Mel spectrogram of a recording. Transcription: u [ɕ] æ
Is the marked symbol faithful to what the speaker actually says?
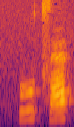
no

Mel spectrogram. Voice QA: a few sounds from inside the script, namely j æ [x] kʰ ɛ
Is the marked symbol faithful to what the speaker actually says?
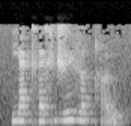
no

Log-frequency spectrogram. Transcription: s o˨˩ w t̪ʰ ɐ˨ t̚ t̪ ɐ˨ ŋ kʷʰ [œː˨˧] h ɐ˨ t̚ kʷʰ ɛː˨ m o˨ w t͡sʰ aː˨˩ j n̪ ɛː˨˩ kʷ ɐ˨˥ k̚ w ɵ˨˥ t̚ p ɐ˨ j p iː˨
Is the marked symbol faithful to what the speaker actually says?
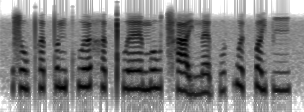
yes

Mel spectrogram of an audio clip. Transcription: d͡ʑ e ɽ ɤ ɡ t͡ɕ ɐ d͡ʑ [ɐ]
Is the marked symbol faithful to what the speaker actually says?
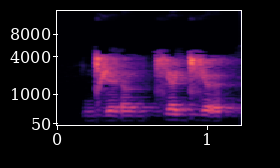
no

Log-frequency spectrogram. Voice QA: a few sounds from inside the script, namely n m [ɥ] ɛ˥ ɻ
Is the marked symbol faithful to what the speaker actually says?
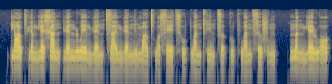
no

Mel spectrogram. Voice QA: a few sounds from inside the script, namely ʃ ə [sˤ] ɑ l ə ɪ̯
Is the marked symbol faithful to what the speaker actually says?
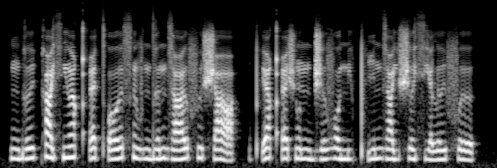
no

